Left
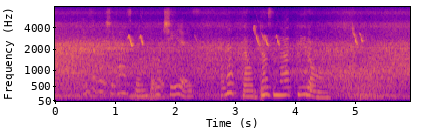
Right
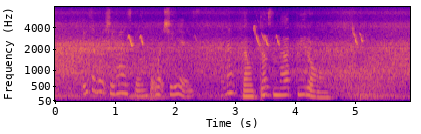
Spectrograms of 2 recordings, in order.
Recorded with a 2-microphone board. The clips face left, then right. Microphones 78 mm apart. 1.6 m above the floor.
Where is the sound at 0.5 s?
75° right (ahead or behind), 1.0 m; by 3.0 s 25° left (ahead or behind), 0.7 m.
